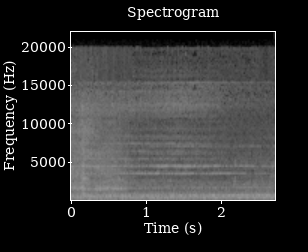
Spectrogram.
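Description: A Bakerloo Line underground train runs in the game Virtual Underground, its wheels rumbling and rattling continuously with a faint squeal above, steady and close throughout, with no voices.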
